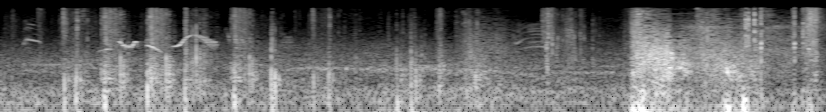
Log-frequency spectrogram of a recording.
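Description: Magic crackles and zaps.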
